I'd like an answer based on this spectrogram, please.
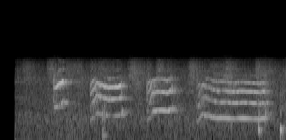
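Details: Bull terrier puppies of one litter kept together in a pen give overlapping whines and yelps: thin, tonal cries that rise and bend in pitch, several drawn out, coming in short bursts over about three seconds.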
